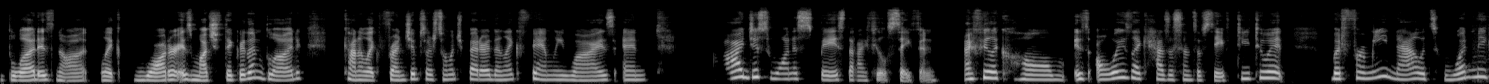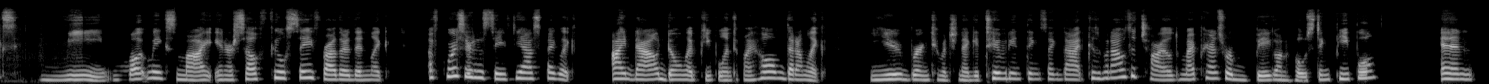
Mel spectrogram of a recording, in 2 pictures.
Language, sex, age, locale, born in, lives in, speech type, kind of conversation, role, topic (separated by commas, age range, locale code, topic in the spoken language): English, female, 18-19, en-US, India, United States, conversation, unstructured, none, How has your sense of home changed from childhood to now, and what makes it feel like home today?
